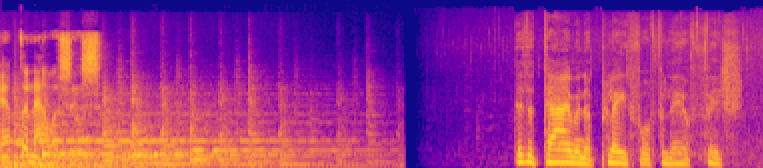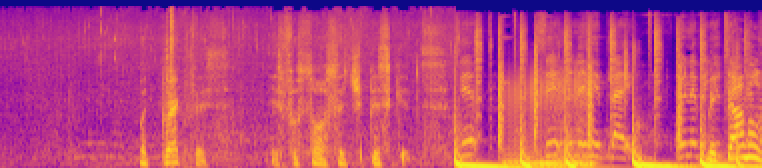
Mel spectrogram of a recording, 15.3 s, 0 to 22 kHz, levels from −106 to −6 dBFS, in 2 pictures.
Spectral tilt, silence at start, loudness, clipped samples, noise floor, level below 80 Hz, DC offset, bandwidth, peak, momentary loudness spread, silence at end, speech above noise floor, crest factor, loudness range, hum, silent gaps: -4.5 dB/octave; 0 s; -16 LUFS; under 0.1%; -65 dBFS; -20 dBFS; under 0.1%; 18.5 kHz; 0 dBFS; 19 LU; 0 s; 50 dB; 16 dB; 13 LU; none; 4.07-4.14 s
